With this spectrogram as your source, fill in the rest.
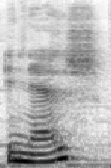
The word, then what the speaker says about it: Inej: this second book, and I was informed that like her name is Inej, so, but I'm gonna keep pronouncing Ine because I'm just used to pronouncing it by now. I'm so sorry if people are like, oh, it's pronounced Inej, no, fuck off. I'm pronouncing it Ine because I don't believe they should pronounce the J.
